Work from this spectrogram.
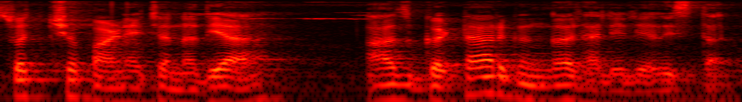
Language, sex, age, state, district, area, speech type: Marathi, male, 30-45, Maharashtra, Ratnagiri, urban, spontaneous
